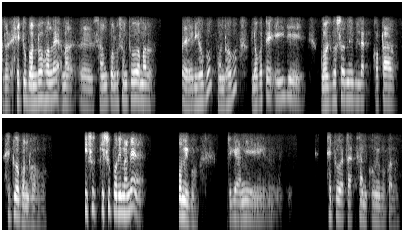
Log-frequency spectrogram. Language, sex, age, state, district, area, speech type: Assamese, male, 45-60, Assam, Goalpara, urban, conversation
